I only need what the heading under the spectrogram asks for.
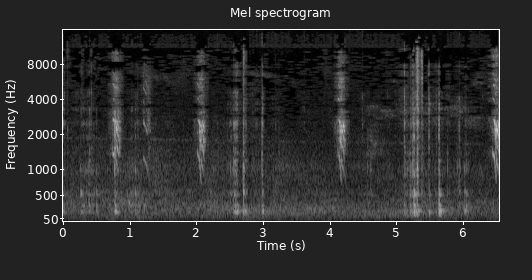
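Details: Western jackdaw youngster begging as its parents bring food to the nest box, 12 June 2015 at 11:19; loud, harsh, descending calls in quick bursts, mixed with knocking and scuffling sounds.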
